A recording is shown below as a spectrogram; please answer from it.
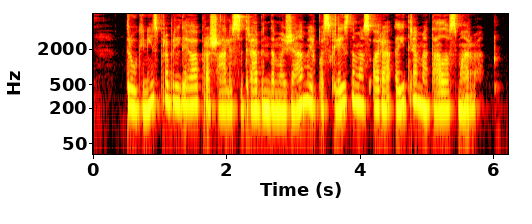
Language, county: Lithuanian, Klaipėda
